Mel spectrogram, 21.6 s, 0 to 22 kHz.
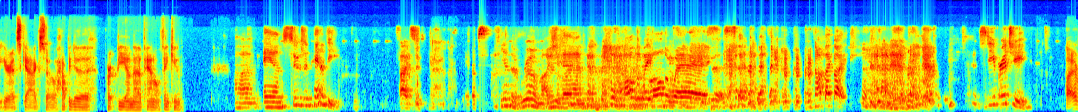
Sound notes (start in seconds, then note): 12.4 group laughs; 17.1 group laughs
